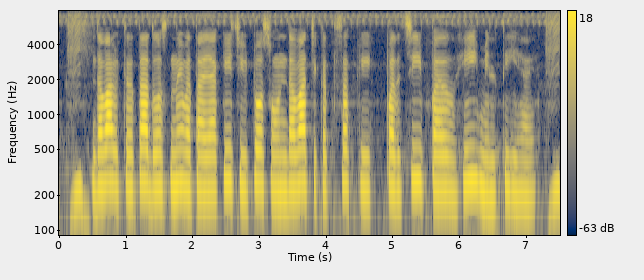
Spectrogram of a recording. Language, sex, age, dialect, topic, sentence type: Hindi, female, 25-30, Kanauji Braj Bhasha, agriculture, statement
